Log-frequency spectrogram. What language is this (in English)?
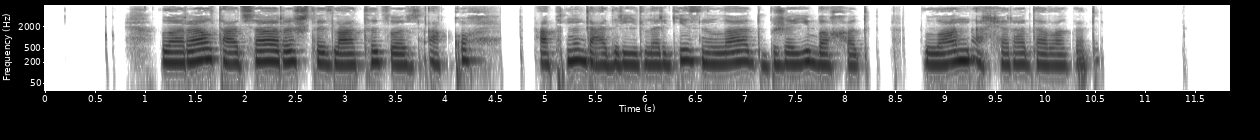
Abaza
